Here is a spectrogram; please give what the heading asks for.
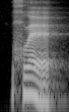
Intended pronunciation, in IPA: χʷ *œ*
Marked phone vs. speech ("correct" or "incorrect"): incorrect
